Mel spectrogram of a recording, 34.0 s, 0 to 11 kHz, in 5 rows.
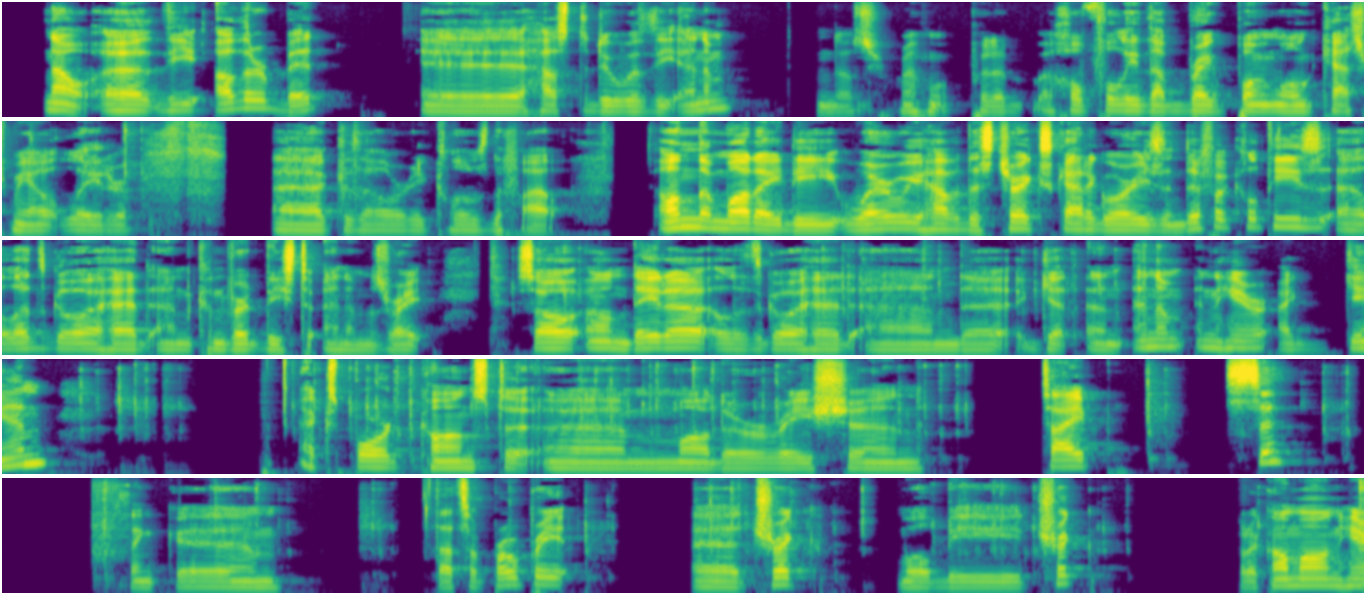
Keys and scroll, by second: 2.2 ctrl+F8, 7.5 ctrl+shift+n, 16.5 alt+Insert, 33.4 ctrl+d.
